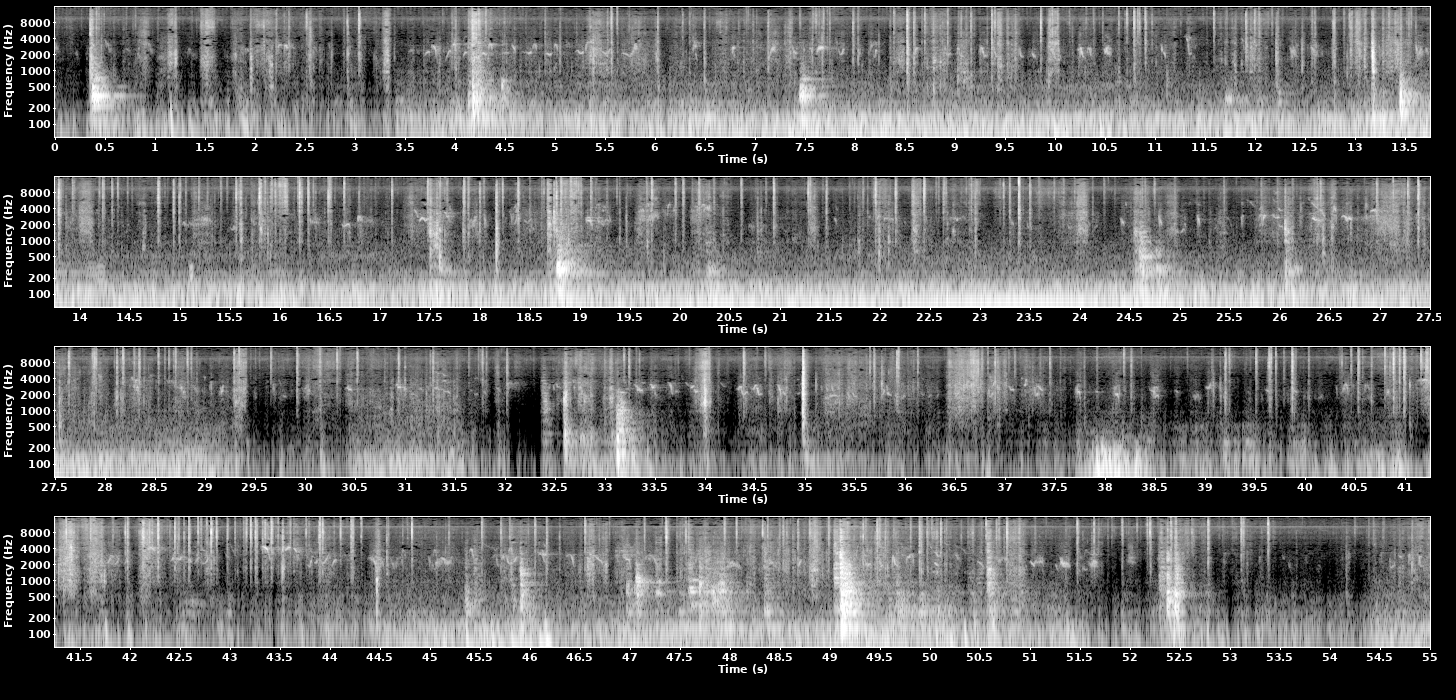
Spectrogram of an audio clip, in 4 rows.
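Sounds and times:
wood and grate clanking on barrel: 0.3 - 0.8, 3.8 - 5.6, 7.2 - 9.7, 13.0 - 14.3, 16.2 - 20.7, 24.4 - 25.1, 32.4 - 33.5, 45.3 - 51.2
chickens clucking: 3.4 - 20.6, 42.2 - 53.7.

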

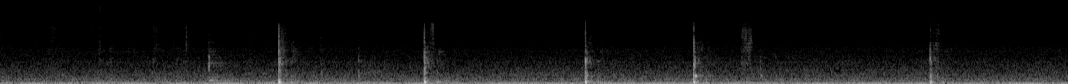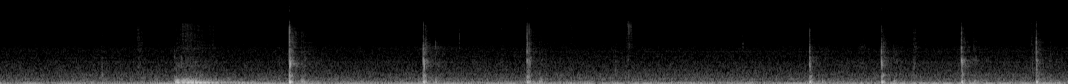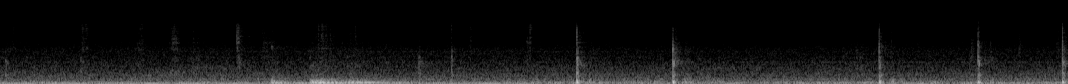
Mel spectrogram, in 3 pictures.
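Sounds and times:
basketball bouncing on concrete: 2.1 - 3.1, 5.8 - 6.1, 12.4 - 14.0, 14.9 - 15.2, 15.9 - 16.2, 18.8 - 21.2, 24.1 - 27.3, 30.1 - 30.4, 31.0 - 32.0.

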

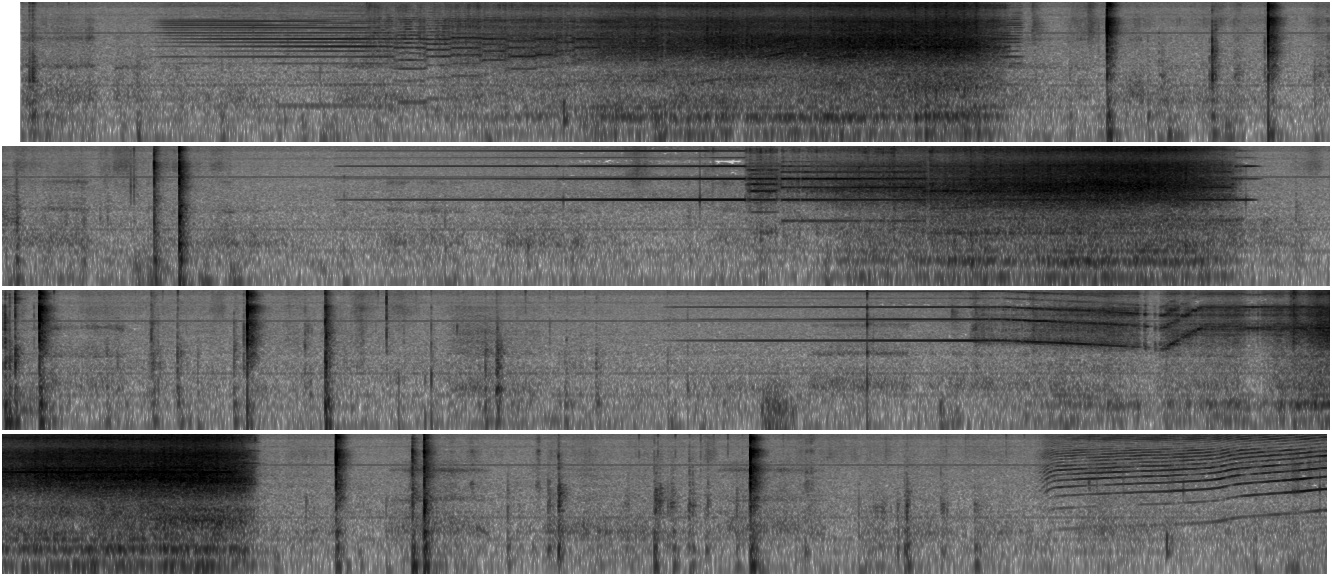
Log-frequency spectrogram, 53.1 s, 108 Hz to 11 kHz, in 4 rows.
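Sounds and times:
motor whining tones: 1.6 - 10.2, 16.6 - 25.9, 33.2 - 42.4, 50.2 - 53.0.

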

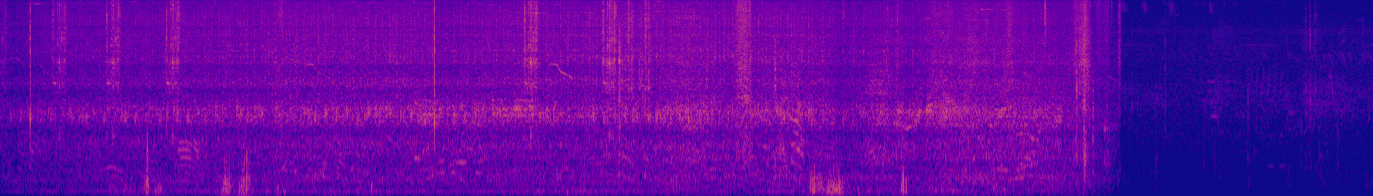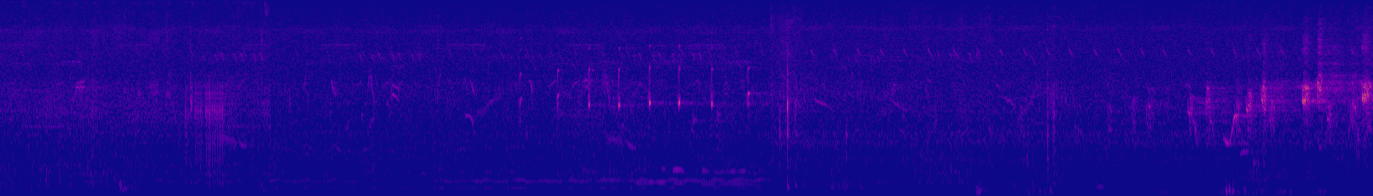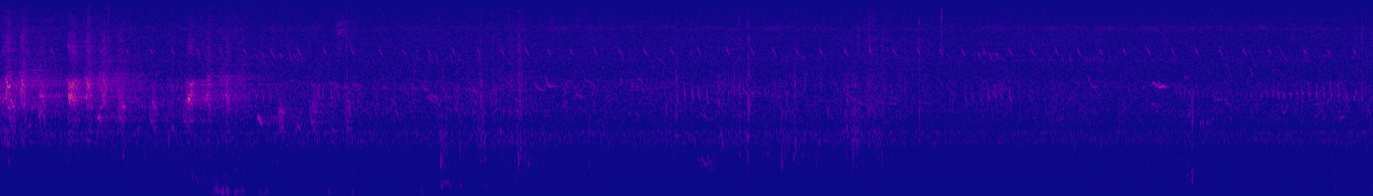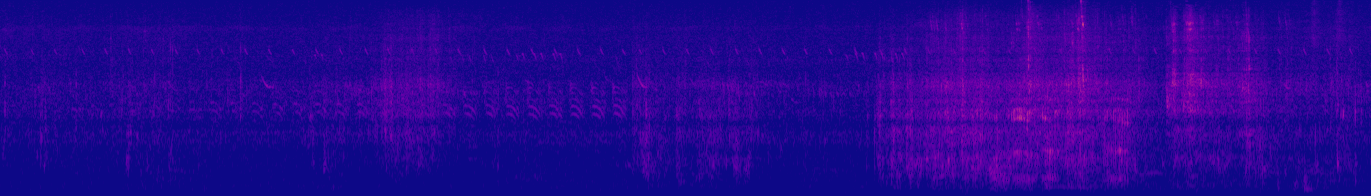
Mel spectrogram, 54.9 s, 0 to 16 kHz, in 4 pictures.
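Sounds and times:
drawn-out low animal call: 0.0 - 11.2, 50.2 - 54.8
high chirping and twittering: 4.2 - 6.6.

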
